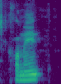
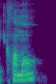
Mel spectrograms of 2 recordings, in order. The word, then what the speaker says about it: Clement: And that is how it will be pronounced on the Rabble going forward. None of this Clement nonsense. It'll be Clement.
